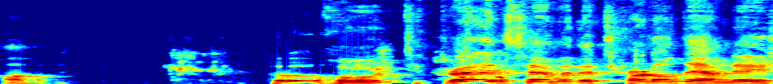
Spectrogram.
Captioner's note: chuckles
